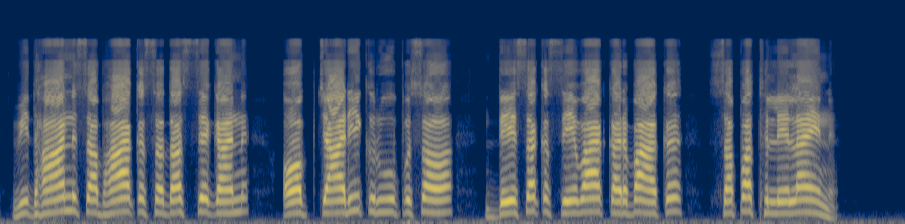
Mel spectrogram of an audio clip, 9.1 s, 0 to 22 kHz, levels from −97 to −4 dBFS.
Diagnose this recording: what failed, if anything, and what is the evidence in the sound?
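Codec stage: throughout, the speech has a hissy, smeared, underwater quality and nothing above 10.6 kHz, likely Nellymoser compression filling unallocated bands with noise.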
